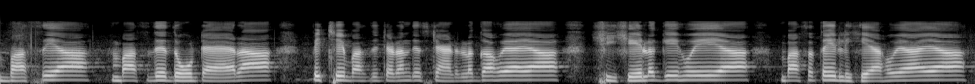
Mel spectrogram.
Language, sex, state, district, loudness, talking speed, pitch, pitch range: Punjabi, female, Punjab, Fazilka, -13 LUFS, 155 wpm, 195 Hz, 175-205 Hz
